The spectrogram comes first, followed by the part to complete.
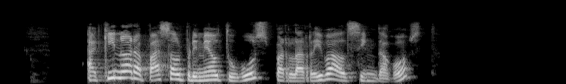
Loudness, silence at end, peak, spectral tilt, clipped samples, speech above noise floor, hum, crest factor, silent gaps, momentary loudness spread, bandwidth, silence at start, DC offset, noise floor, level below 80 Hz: -15 LUFS; 1.5 s; -2 dBFS; -4.5 dB/octave; under 0.1%; over 75 dB; none; 16 dB; none; 9 LU; 8 kHz; 0.85 s; under 0.1%; under -90 dBFS; -58 dBFS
